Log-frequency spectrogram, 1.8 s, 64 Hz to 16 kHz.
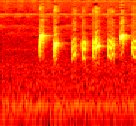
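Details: Stripe-throated bulbul decoy bird singing at 4 pm in the evening, used to lure wild birds: a quick series of eight bright, liquid chirping notes, roughly every fifth of a second, over a quiet background.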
